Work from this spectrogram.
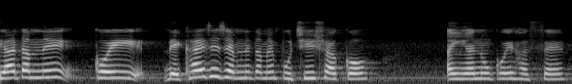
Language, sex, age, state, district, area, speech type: Gujarati, female, 18-30, Gujarat, Surat, urban, spontaneous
